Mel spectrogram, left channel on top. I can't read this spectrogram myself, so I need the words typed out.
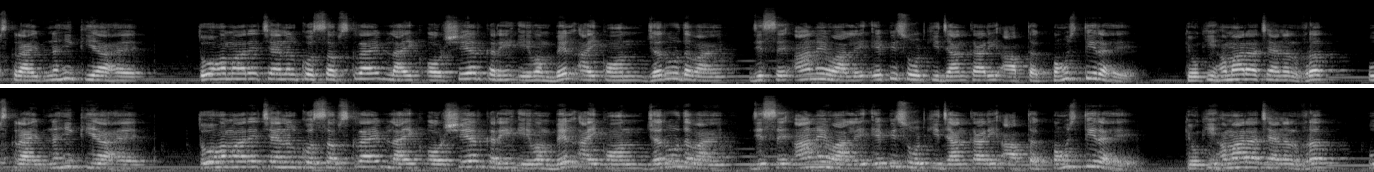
नहीं किया है तो हमारे चैनल को सब्सक्राइब, लाइक और शेयर करें एवं बेल आइकॉन जरूर दबाएं, जिससे आने वाले एपिसोड की जानकारी आप तक पहुंचती रहे। क्योंकि हमारा चैनल व्रत,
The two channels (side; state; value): right; noise; hum, 27 dB below the sound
